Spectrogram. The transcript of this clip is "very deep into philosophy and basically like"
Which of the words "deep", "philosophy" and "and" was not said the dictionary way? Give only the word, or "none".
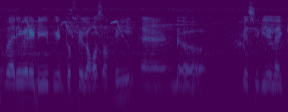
none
